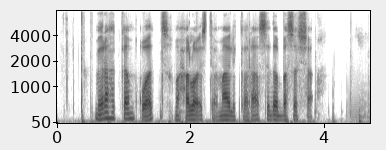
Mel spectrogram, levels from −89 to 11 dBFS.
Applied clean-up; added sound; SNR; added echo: neural diffusion model UNIVERSE++.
